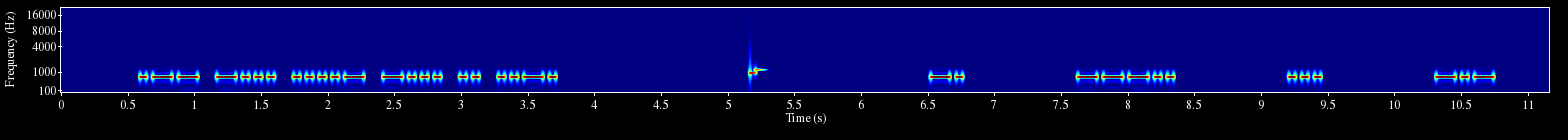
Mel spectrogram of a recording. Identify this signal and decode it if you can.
Morse code, heard as a keyed tone, about 25 wpm, spaced as for 15 wpm, 700 Hz. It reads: WB4BIF N8SK
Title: USA Call Signs - 6x Character Spacing - 25wpm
